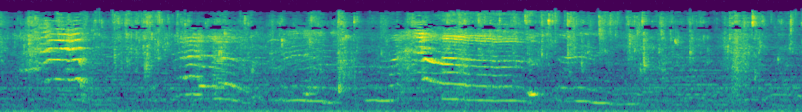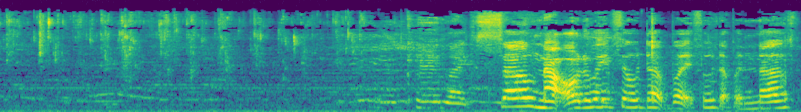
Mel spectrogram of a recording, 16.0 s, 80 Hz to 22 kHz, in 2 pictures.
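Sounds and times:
broth pouring and splashing: 0.0 - 13.6.

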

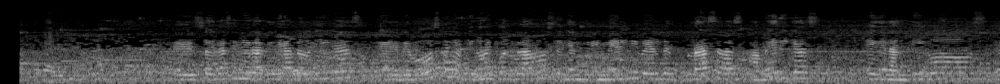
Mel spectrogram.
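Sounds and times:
crowd chatter in a hall: 0.2 - 10.0.

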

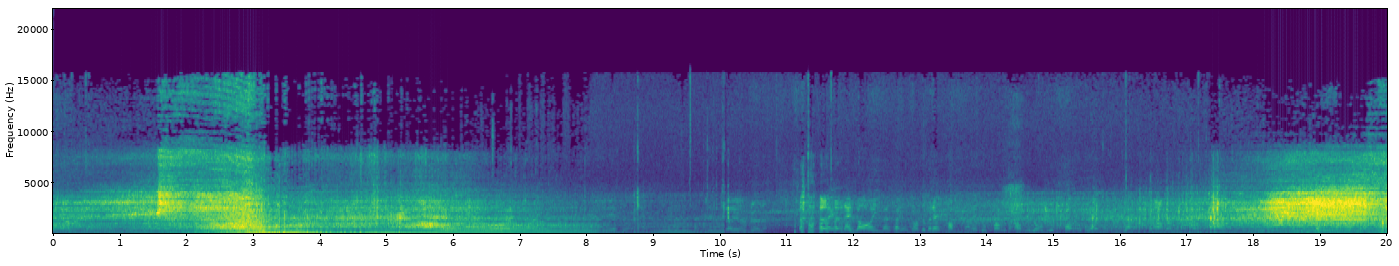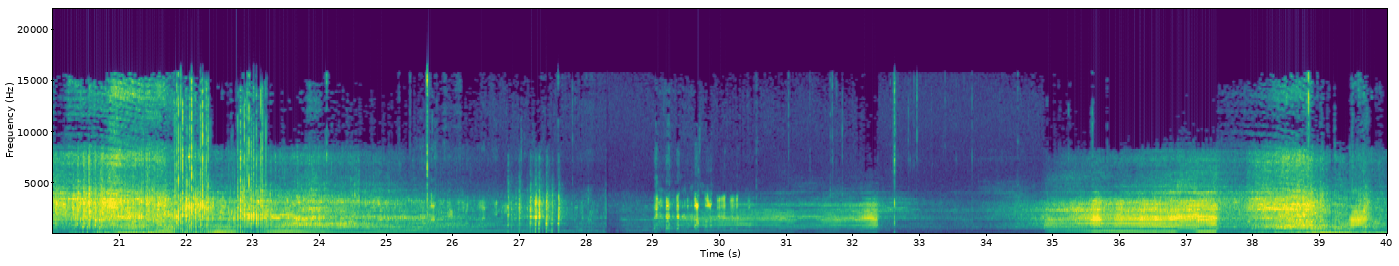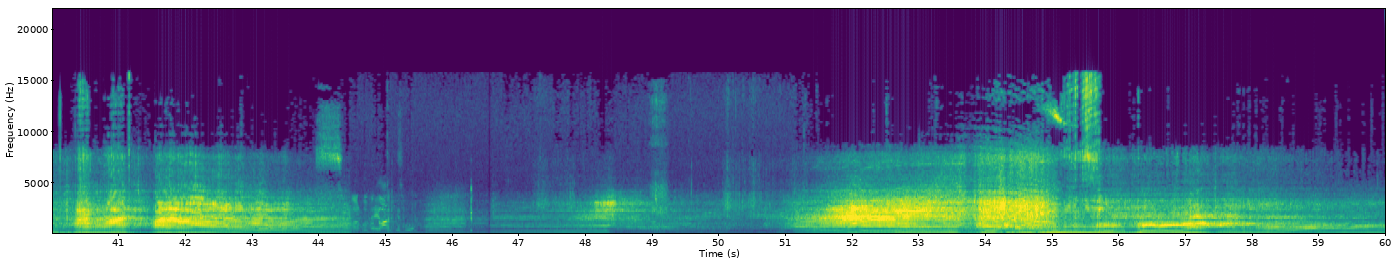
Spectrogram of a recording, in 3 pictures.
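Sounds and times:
rally car engine revving: 0.0 - 10.2, 13.8 - 33.0, 33.8 - 60.0.

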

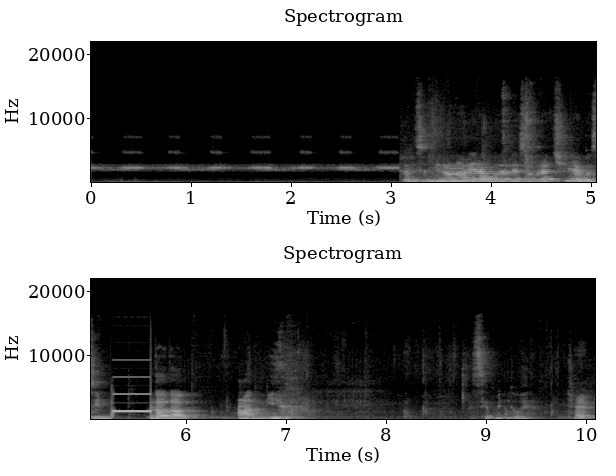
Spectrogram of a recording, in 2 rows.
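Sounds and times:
crickets chirping: 0.0 - 3.1.

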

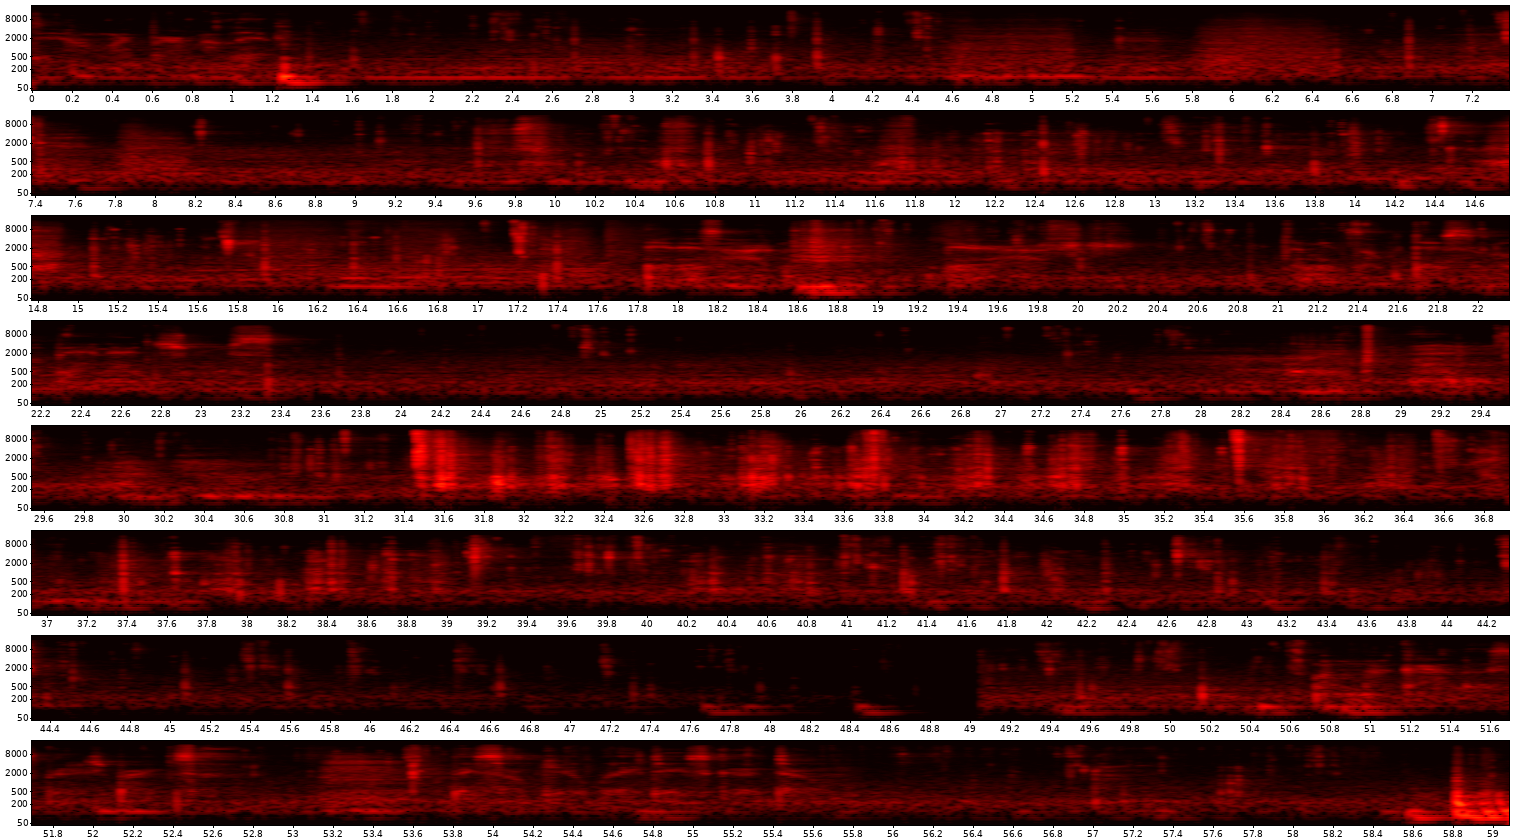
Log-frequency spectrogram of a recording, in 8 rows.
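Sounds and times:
crunchy chips being chewed: 30.7 - 47.9, 48.6 - 50.8, 55.9 - 58.4.

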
